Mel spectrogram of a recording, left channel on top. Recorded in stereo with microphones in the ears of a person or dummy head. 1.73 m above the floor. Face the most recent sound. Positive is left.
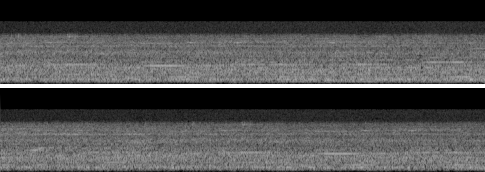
No sound to turn to.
